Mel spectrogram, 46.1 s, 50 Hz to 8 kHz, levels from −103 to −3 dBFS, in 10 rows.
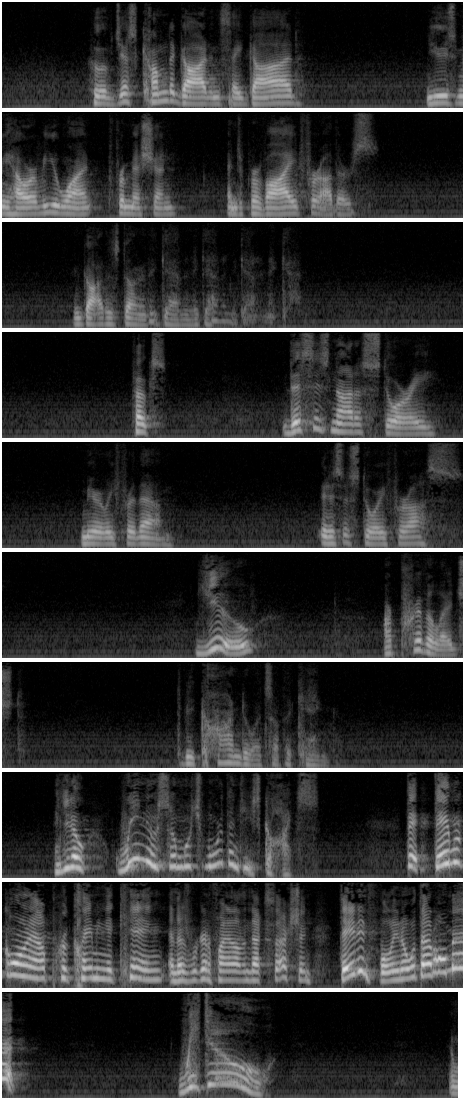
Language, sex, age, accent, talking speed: English, male, 50-69, American, 125 wpm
